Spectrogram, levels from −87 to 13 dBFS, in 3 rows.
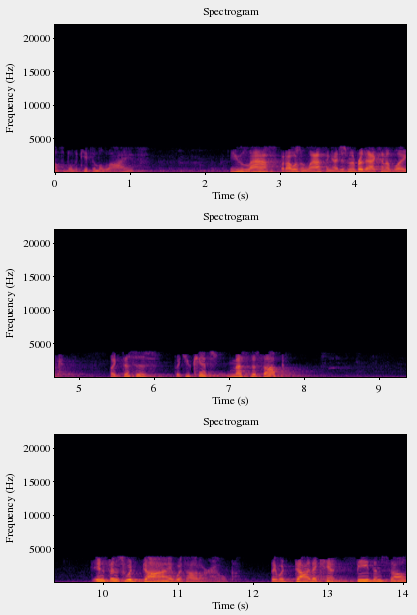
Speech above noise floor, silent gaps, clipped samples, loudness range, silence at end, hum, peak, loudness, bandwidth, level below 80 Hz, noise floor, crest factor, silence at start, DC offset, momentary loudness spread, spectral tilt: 35 dB; none; under 0.1%; 5 LU; 0 s; none; -8 dBFS; -27 LUFS; 4 kHz; -76 dBFS; -61 dBFS; 20 dB; 0 s; under 0.1%; 16 LU; -10.5 dB/octave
